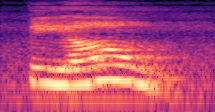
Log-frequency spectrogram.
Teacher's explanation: vai dar esse som nasalizado, ou seja, o som vai sair pela boca e também pelo nariz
